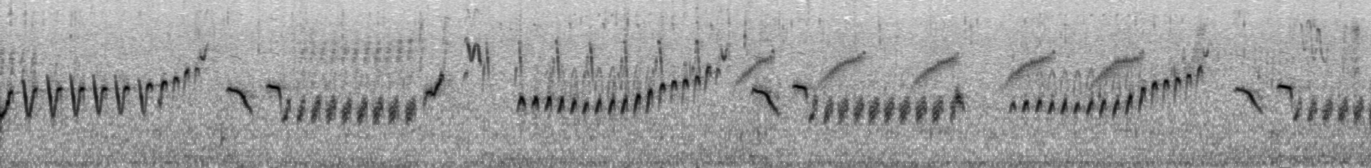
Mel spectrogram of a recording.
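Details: White-rumped shama singing for training recordings meant to make silent shamas sing, over trickling water: repeated rapid rattling trills broken by upslurred whistles, in a steady rolling pattern.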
